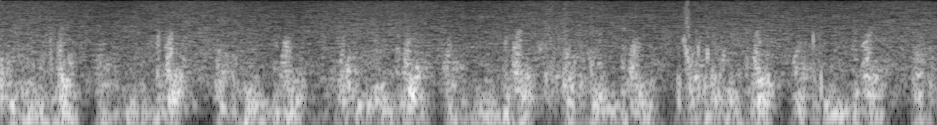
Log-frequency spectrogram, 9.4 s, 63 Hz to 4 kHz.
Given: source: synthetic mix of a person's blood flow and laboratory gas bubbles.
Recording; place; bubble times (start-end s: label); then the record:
Doppler ultrasound of blood flow; precordium
5.38-5.82 s: bubbles
5.88-6.06 s: bubbles
6.76-7.41 s: bubbles
8.10-8.26 s: bubbles
From the record:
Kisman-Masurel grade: 222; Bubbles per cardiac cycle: several, 3 to 8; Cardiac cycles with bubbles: 10 to 50%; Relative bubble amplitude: moderate (0.250 to 0.450); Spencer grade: 2 (many but less than half of the cardiac periods contain bubble signals, singularly or in groups); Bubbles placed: only in the low amplitude regions of the cardiac cycle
